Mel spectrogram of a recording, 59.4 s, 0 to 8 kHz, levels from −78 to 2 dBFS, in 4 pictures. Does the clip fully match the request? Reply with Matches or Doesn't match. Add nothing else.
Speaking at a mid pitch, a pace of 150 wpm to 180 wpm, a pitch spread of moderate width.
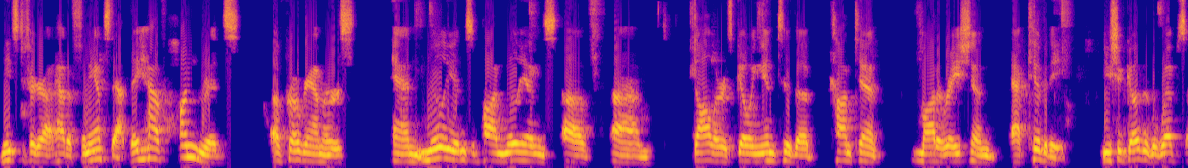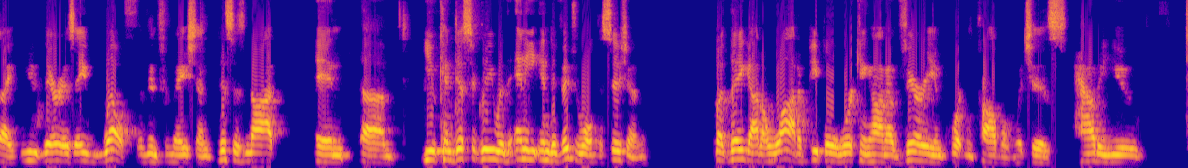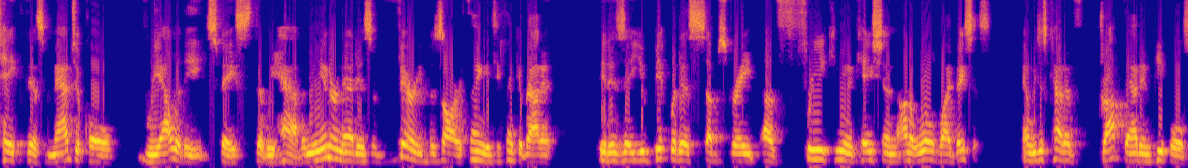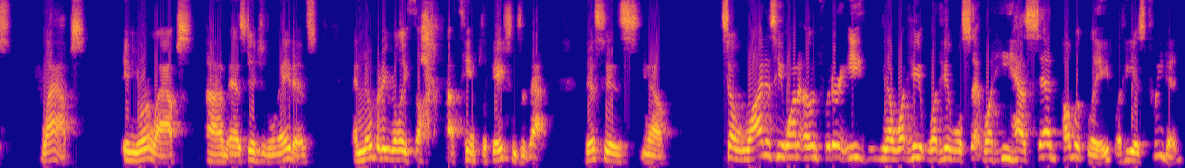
Matches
